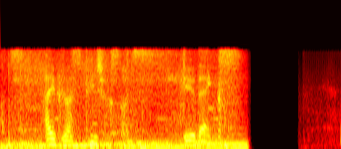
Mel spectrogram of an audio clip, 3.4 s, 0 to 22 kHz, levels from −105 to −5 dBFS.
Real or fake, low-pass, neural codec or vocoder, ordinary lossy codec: fake; 5.4 kHz; codec, 16 kHz, 1 kbps, X-Codec, HuBERT features, trained on balanced general audio; none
